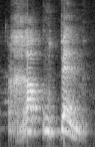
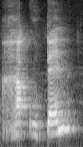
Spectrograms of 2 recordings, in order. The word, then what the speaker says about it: Rakuten: Dans la logique des applications cashback, on cite Rakuten. Donc, vous allez seulement respecter l'orthographe. Ça s'appelle Rakuten.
